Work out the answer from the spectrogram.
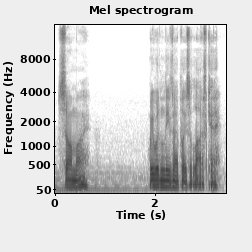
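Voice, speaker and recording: Halting, troubled young man. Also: deep voice, little pitch movement, creaky, warm tone. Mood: agitated, resistant. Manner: halting, stammering, guarded. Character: troubled, guilt-ridden, weary man in his late twenties. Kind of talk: naturalistic audio drama acting. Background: music.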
